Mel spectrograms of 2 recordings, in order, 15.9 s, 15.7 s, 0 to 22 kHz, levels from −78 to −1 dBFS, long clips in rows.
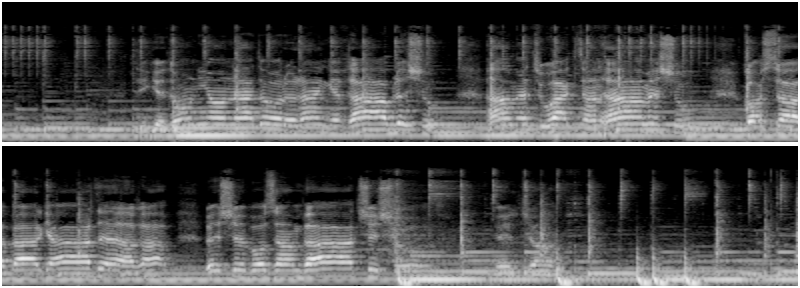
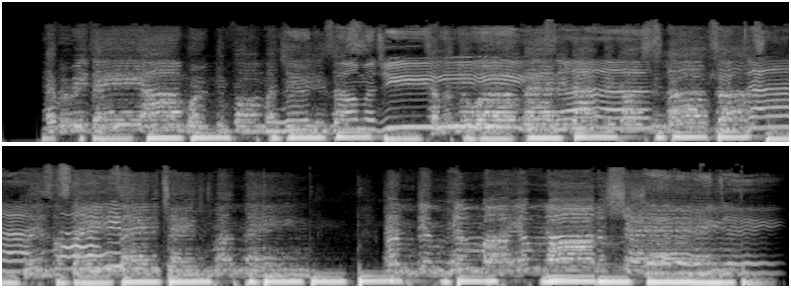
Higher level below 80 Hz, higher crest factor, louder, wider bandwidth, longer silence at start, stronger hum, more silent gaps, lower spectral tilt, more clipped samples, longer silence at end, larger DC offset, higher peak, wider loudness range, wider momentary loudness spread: second, -30 dBFS vs -24 dBFS; about the same, 16 dB vs 16 dB; about the same, -17 LUFS vs -18 LUFS; second, 12.5 kHz vs 14 kHz; second, 0 s vs 0.4 s; neither; neither; about the same, -6 dB/octave vs -5.5 dB/octave; neither; about the same, 0 s vs 0.1 s; second, under 0.1% vs 0.1%; about the same, 0 dBFS vs -2 dBFS; about the same, 2 LU vs 3 LU; about the same, 8 LU vs 7 LU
